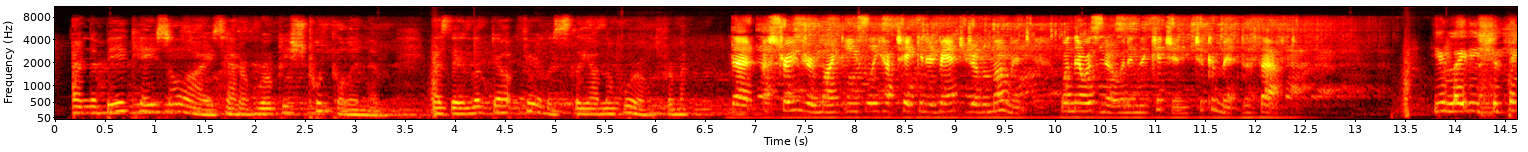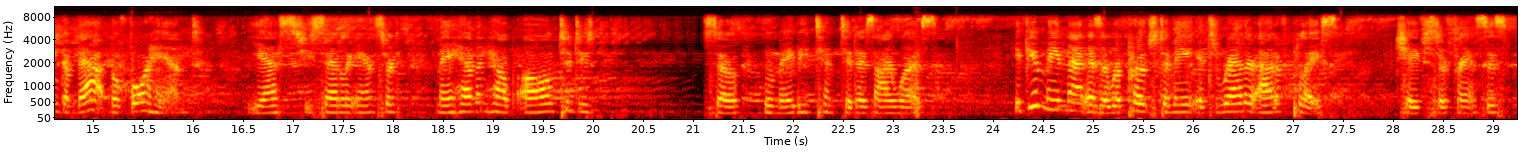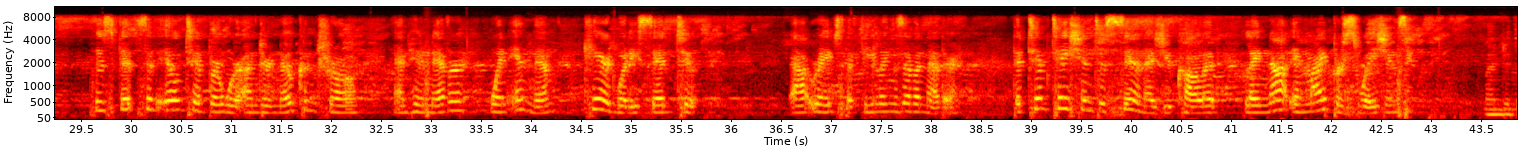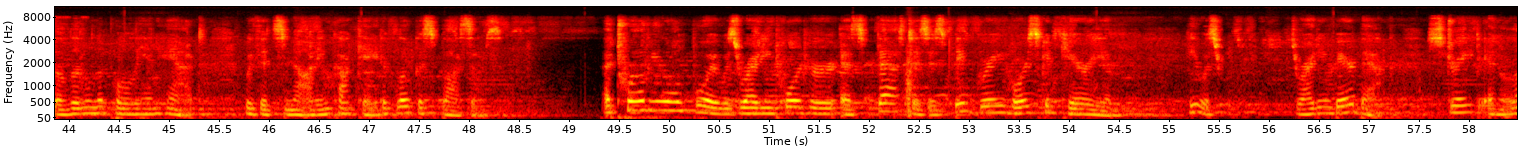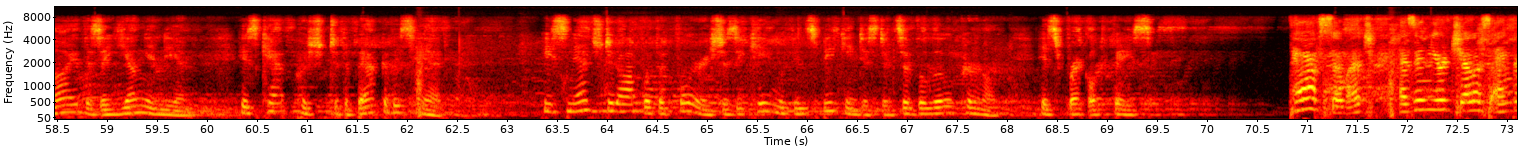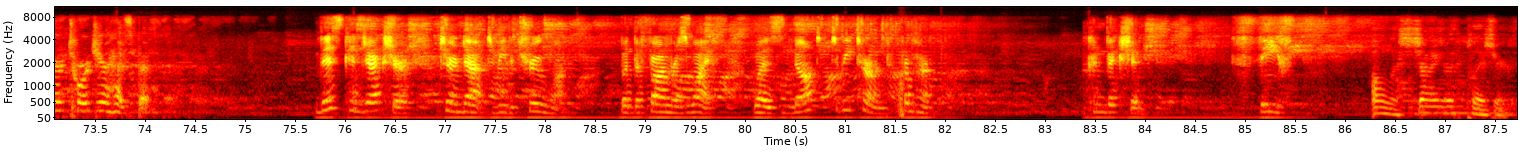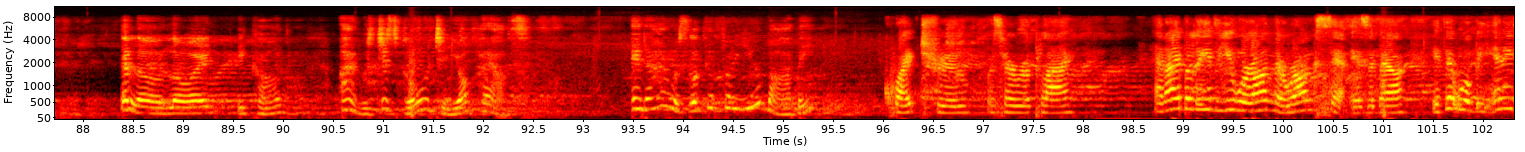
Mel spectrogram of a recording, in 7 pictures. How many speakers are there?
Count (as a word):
three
